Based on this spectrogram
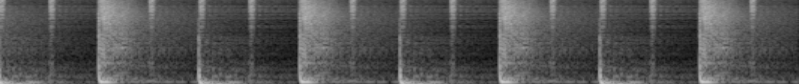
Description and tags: just a drum loop :) (created with FLstudio mobile)
beat, drum, drums, dubstep, loop, synth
